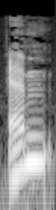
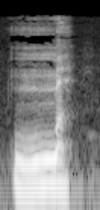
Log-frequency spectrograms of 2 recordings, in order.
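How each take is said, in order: First: The letter is said by its full name. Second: Only the letter's short sound is said. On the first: "c'est la lettre M" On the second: "mais les sons"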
